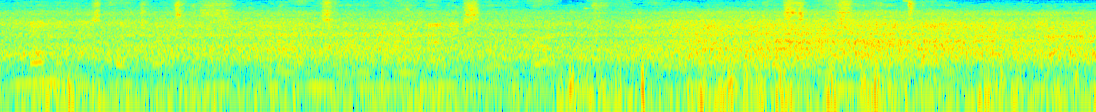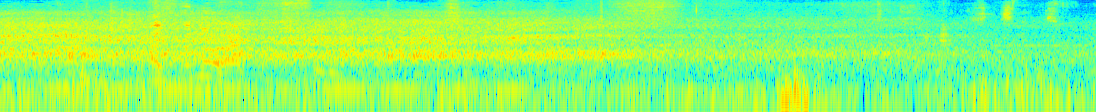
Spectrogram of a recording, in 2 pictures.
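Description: Indistinct voices over a distant engine drone that swells in the middle and then fades.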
